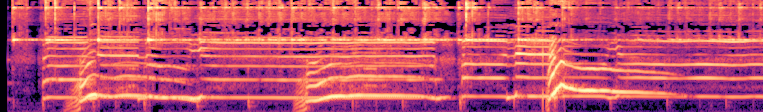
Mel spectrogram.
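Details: A Havanese howls along to a sustained trumpet melody of Hallelujah, its voice sliding upward into each note.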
